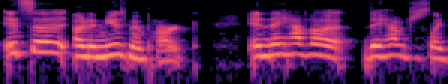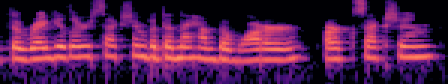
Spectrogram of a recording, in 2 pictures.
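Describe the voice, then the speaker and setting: A woman with a fairly high voice co-hosts a casual podcast. She chats in an easygoing, relaxed manner. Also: a little fast. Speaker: podcast co-host.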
